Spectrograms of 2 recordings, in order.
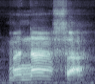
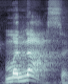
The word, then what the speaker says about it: Manasseh: Manasseh. Manasseh. I do want to stress on the second. Manasseh.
